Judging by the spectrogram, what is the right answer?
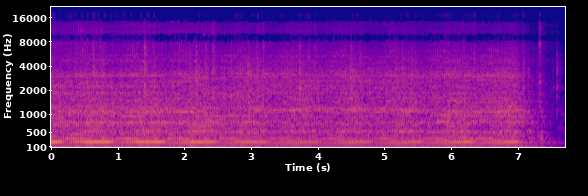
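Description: A homemade plastic shredder runs steadily with a whirring motor hum and rhythmic mechanical pulsing, close and continuous, then winds down at the end.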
